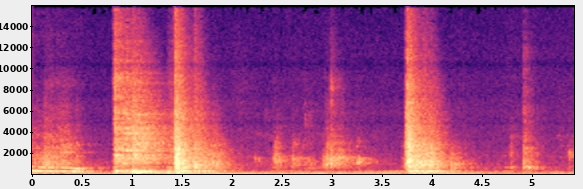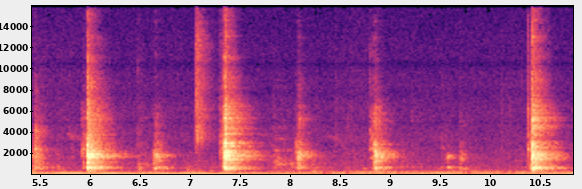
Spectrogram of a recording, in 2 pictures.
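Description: A string mop and a small child's bare feet on a glazed tile floor: irregular slaps and knocks, roughly one every second or so, as the mop is pushed and swung about. A child's sung note trails off at the very start.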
